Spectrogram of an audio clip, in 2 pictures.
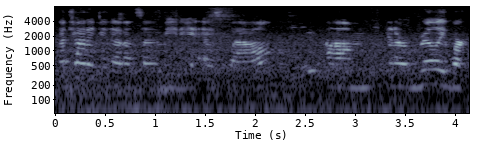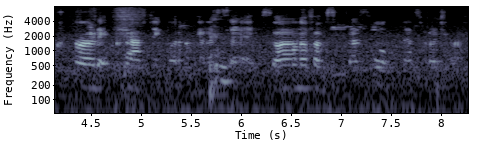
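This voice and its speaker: An adult guest in a discussion, speaking thoughtfully and carefully with many pauses. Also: mid-range voice, noisy background. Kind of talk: casual discussion.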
